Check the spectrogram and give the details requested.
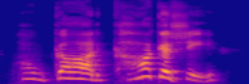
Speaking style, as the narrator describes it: he groans

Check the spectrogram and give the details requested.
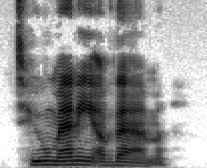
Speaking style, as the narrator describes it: Harry muttered

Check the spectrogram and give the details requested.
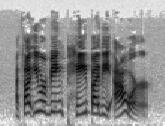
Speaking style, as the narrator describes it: she said, impatiently

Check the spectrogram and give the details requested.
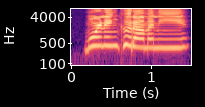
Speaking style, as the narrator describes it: Naruto says brightly

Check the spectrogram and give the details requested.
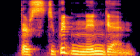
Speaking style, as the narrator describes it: Hiei muttered

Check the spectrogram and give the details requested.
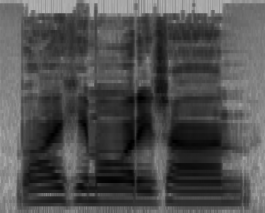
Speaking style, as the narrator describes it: Shinso murmured groggily

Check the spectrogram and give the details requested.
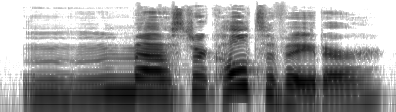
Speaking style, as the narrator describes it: stammers, looking up at him helplessly

